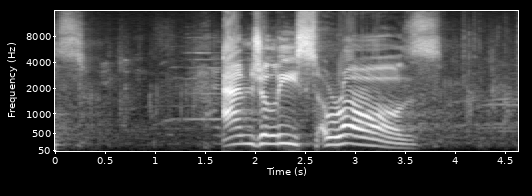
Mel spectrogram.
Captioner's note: audience applauding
